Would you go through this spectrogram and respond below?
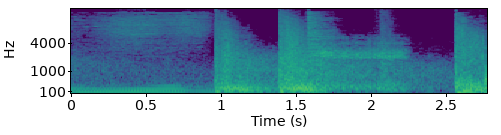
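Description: In Rimworld, several sharp gunshots go off in separate bursts, each with a quick decaying tail, punctuating a quiet background.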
